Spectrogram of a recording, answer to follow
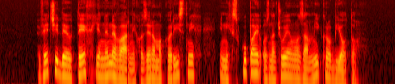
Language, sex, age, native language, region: Slovenian, male, 18-29, Slovenian, Gorica region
